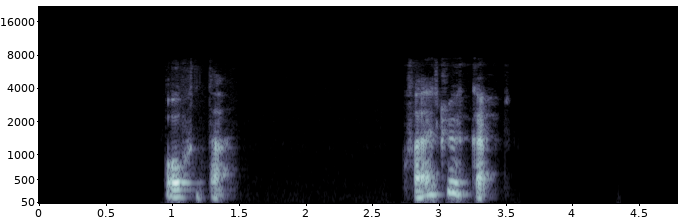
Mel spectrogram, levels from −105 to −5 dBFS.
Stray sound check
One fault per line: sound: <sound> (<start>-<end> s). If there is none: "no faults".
no faults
